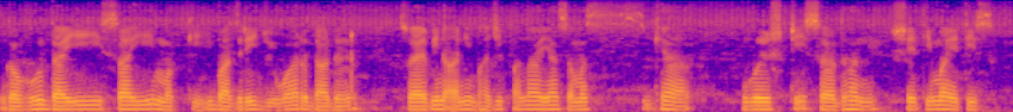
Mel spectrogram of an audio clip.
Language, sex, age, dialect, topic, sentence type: Marathi, male, 18-24, Northern Konkan, agriculture, statement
